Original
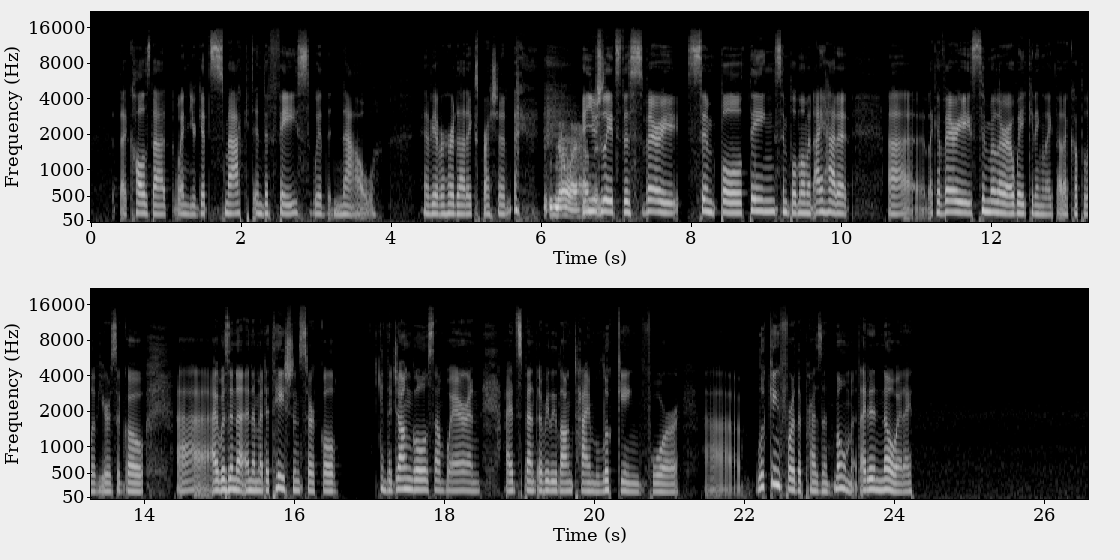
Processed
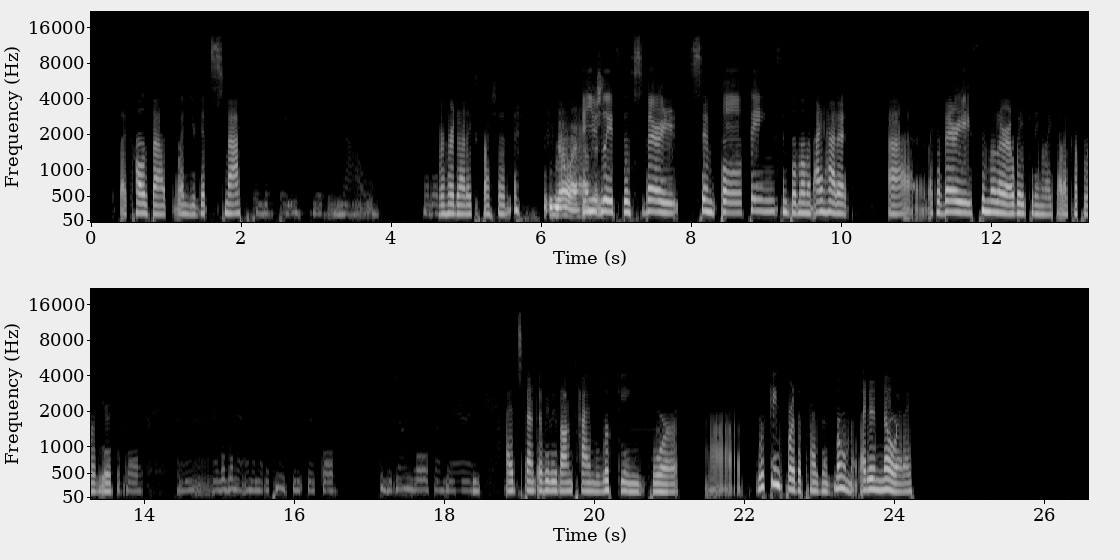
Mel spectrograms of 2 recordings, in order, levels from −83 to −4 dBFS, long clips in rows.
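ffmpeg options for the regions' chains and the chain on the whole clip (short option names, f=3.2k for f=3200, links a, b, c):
-filter_complex "[0:a]asettb=1/sr,asplit=3[a][b][c];[a]atrim=end=2.084[d];[b]atrim=start=2.08:end=4.64,asetpts=PTS-STARTPTS,afade=t=in:d=0.004:c=qsin,afade=t=out:st=2.556:d=0.004:c=qsin,acompressor=threshold=-43dB:ratio=10:attack=3.2:release=140:knee=1:detection=peak,bandreject=f=60:t=h:w=6,bandreject=f=120:t=h:w=6,bandreject=f=180:t=h:w=6,bandreject=f=240:t=h:w=6,bandreject=f=300:t=h:w=6,bandreject=f=360:t=h:w=6,asplit=2[e][f];[f]adelay=33,volume=-8dB[g];[e][g]amix=inputs=2:normalize=0,atrim=end_sample=112896[h];[c]atrim=start=4.636[i];[d][h]acrossfade=d=0.004:c1=hsin:c2=qsin[j];[j][i]acrossfade=d=0.004:c1=qsin:c2=hsin,asettb=1/sr,asplit=3[k][l][m];[k]atrim=end=8.464[n];[l]atrim=start=8.46:end=9.17,asetpts=PTS-STARTPTS,afade=t=in:d=0.004:c=qsin,afade=t=out:st=0.706:d=0.004:c=qsin,highshelf=f=2.3k:g=10,acrossover=split=230|1800[o][p][q];[o]acompressor=threshold=-46dB:ratio=4[r];[p]acompressor=threshold=-31dB:ratio=4[s];[q]acompressor=threshold=-33dB:ratio=4[t];[r][s][t]amix=inputs=3:normalize=0,agate=range=-33dB:threshold=-52dB:ratio=3:release=100:detection=peak[u];[m]atrim=start=9.166[v];[n][u]acrossfade=d=0.004:c1=hsin:c2=qsin[w];[w][v]acrossfade=d=0.004:c1=qsin:c2=hsin,asettb=1/sr,asplit=3[x][y][z];[x]atrim=end=13.564[aa];[y]atrim=start=13.56:end=18.39,asetpts=PTS-STARTPTS,afade=t=in:d=0.004:c=qsin,afade=t=out:st=4.826:d=0.004:c=qsin,aeval=exprs='(tanh(15.8*val(0)+0.2)-tanh(0.2))/15.8':c=same,acompressor=threshold=-43dB:ratio=8:attack=3.2:release=140:knee=1:detection=peak,asuperstop=centerf=1000:order=8:qfactor=1.5[ab];[z]atrim=start=18.386[ac];[aa][ab]acrossfade=d=0.004:c1=hsin:c2=qsin[ad];[ad][ac]acrossfade=d=0.004:c1=qsin:c2=hsin,asettb=1/sr,asplit=3[ae][af][ag];[ae]atrim=end=20.474[ah];[af]atrim=start=20.47:end=20.98,asetpts=PTS-STARTPTS,afade=t=in:d=0.004:c=qsin,afade=t=out:st=0.506:d=0.004:c=qsin,aeval=exprs='val(0)+0.001*sin(2*PI*1400*n/s)':c=same,lowshelf=f=270:g=5.5[ai];[ag]atrim=start=20.976[aj];[ah][ai]acrossfade=d=0.004:c1=hsin:c2=qsin[ak];[ak][aj]acrossfade=d=0.004:c1=qsin:c2=hsin,afwtdn=0.0126,lowpass=f=1.5k:p=1"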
